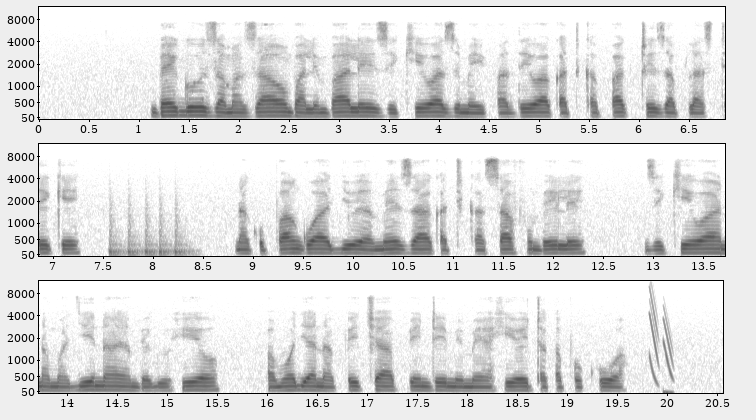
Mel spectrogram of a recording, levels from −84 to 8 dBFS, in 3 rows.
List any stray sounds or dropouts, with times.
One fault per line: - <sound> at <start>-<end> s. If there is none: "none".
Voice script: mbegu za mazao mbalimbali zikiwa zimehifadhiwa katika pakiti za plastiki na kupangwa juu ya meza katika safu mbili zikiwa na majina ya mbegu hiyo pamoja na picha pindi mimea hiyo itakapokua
- thud at 7.6-8.5 s
- chirp at 19.8-20.1 s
